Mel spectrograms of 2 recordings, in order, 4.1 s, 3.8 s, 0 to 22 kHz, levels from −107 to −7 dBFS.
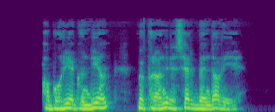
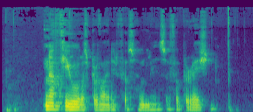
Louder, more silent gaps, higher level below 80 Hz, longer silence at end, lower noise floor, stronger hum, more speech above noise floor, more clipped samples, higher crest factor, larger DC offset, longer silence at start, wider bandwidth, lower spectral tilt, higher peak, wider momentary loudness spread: second, -23 LUFS vs -20 LUFS; neither; second, -56 dBFS vs -50 dBFS; first, 0.55 s vs 0.35 s; first, under -90 dBFS vs -48 dBFS; neither; first, over 69 dB vs 28 dB; neither; second, 14 dB vs 20 dB; neither; first, 0.65 s vs 0.1 s; second, 10.5 kHz vs 17 kHz; first, -8 dB/octave vs -6 dB/octave; second, -10 dBFS vs -2 dBFS; second, 11 LU vs 20 LU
